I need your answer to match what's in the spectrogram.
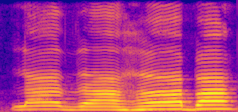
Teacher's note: لام ذال ہا با، چاروں لفظوں پہ زبر ہے، اس لیے کسی کو بھی کھینچنا نہیں ہے، صرف ہم نے دھیان رکھنا ہے کہ ذال میں سٹی کی آواز نہ آئے، بہت نرمی سے پیار سے ادا کرنا ہے۔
